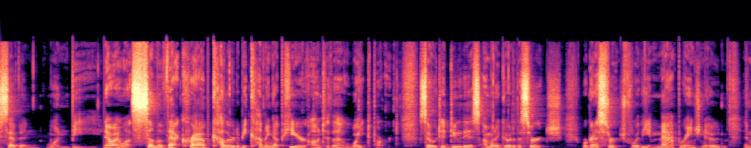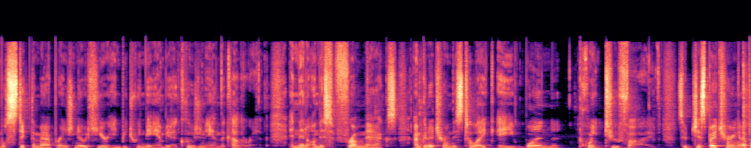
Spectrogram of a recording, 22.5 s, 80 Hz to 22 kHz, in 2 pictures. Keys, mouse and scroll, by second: 1.5-2.9 shift+middle drag, 1.5-2.7 shift+scroll up 2, 2.7-4.4 shift+scroll up 1, 3.1-4.5 shift+middle drag, 4.4 shift+scroll up 1, 4.4-5.2 scroll down 2, 4.7-5.8 middle drag, 5.2 click, 6.9 shift+click, 6.9 shift+middle click, 6.9-7.9 typing, 9.9 click, 11.6 click, 12.1-13.7 drag, 13.8-16.3 scroll up 1, 16.3 middle click, 16.3-17.7 scroll up 1, 16.5-18.6 drag, 17.7-18.2 scroll up 1, 18.2-18.6 scroll up 1, 20.6 Return, 20.6 typing, 21.7-22.5 drag, 21.9-22.5 typing.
